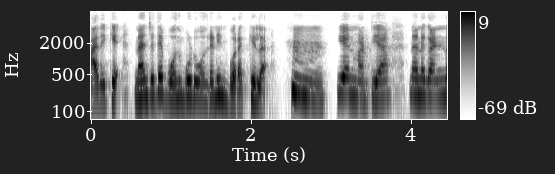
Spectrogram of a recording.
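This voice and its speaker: A woman's voice: on the low side, mellow, lightly acted. A woman doing a sweet-talking village suitor. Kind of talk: cartoon comedy voice acting.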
